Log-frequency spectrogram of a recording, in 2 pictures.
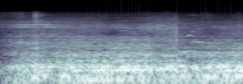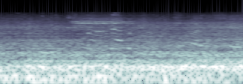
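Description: Steady low rumble of a car being driven, heard from inside the cabin: engine and road noise, starting abruptly and then holding level. Faint voices can be heard underneath.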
